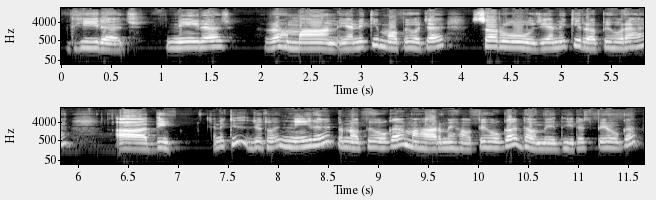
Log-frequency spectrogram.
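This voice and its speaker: A woman's voice: mid-range voice, mellow. A young woman teaching a Hindi grammar lesson for exam prep, reading each definition and then explaining it again in plain words. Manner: spells out examples one by one.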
